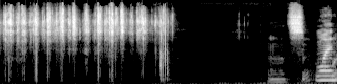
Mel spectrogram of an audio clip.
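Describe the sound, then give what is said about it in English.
Dice clatter and rattle in a quick, dense burst of clicks for about two seconds, then a short pause before someone begins talking. “Add three dice to your roll.”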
